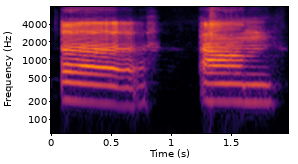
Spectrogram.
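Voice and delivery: drawn-out, searching filler sounds; stumped hesitation. Retold or imitated. Grandfather struggles to explain his tattoo to a child, stumped hesitation. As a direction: imitate someone lost for an explanation. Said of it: "he had really hard trouble explaining it".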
